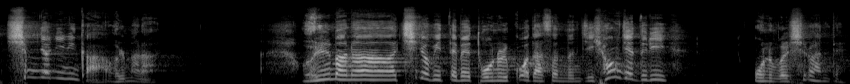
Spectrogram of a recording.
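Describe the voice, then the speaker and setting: Animated preacher in a reverberant hall. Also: male voice, fairly high pitch, husky. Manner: animated storytelling, acting out voices, dropping to whispers. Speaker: pastor. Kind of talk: revival sermon storytelling. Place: church hall.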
